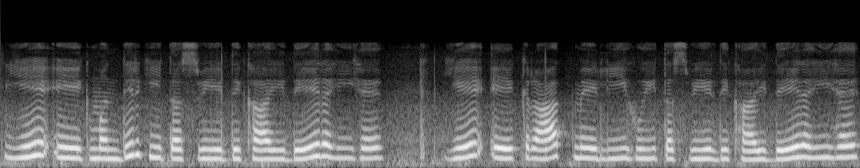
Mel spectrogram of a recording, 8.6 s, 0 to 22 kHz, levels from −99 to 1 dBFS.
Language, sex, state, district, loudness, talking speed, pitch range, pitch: Hindi, female, Rajasthan, Jaipur, -12 LUFS, 140 wpm, 220-255 Hz, 235 Hz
